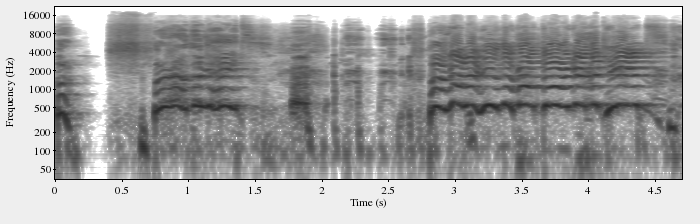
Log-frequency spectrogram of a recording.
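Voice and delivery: goofy, very high-pitched alarmed call. Retelling a favorite comedy sound check outtake: Will Ferrell impression. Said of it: "he's like".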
